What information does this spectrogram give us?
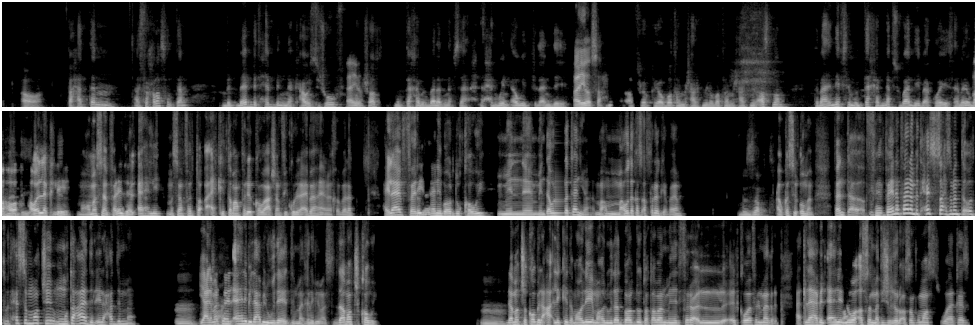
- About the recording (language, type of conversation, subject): Arabic, unstructured, إزاي الرياضة ممكن تحسّن مزاجك العام؟
- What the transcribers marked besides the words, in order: other background noise; other noise; unintelligible speech; unintelligible speech; distorted speech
